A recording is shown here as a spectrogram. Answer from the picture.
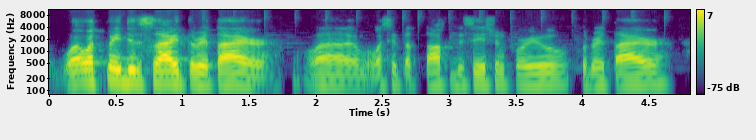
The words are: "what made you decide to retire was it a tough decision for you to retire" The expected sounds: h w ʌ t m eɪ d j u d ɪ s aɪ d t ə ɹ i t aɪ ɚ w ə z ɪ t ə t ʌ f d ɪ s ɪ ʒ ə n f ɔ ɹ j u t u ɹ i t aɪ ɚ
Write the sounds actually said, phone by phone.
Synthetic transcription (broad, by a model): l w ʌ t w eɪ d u d ɪ s aɪ d t ə ɹ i t aɪ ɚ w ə s ɪ t ə t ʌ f d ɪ s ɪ ʃ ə n f ɔ ɹ j u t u ɹ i t aɪ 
